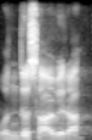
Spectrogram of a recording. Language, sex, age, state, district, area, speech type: Kannada, male, 18-30, Karnataka, Tumkur, rural, spontaneous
